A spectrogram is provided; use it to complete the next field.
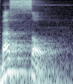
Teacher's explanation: Kafnya idgham ke dalam sin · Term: diidgham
